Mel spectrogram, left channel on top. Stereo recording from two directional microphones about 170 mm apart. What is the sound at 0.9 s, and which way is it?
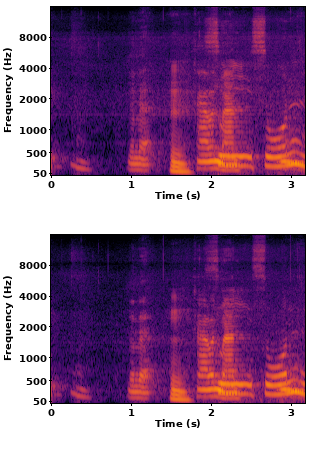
Speech, 5° left (ahead or behind).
